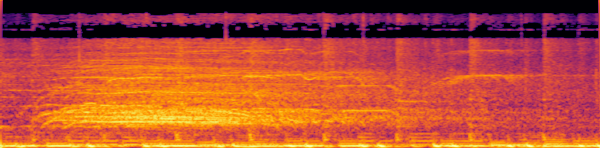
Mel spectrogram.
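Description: Punk rock band playing live through a large PA, with drums, electric guitars and a heavy, booming low end. A held, wavering note rises out of the mix from just after the start until about halfway through.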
